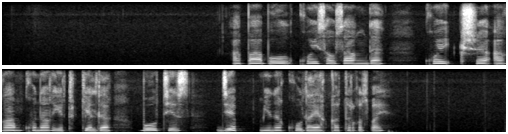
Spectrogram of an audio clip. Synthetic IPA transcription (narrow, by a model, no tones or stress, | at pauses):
ɑpɑbolˠqʰo̞jsɑwsɑʁəɴd̪ə | qʰo̞jkʲʰɪ̥ʃɪʔɑʁɑmqʰo̞nɑqe̞ɾt̪ɪ̥p̚kʲʰe̞ld̪ɪ | bʊlˠt̪ʰe̞z | d̪e̞p̚ | me̞nɪqʰo̞lˠd̪ɑjɑqːɑt̪ʰʊɾʁəzbɑ̰j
